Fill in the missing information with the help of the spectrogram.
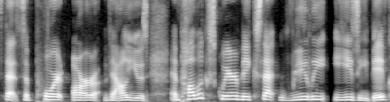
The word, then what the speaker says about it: Public SQ: All you have to do is download the Public Square app. So wherever you download your apps, just go to the app store, type in Public SQ. It's spelled Public SQ, but it's pronounced Public Square.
